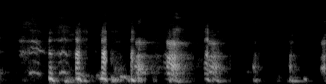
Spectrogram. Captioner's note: laughing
